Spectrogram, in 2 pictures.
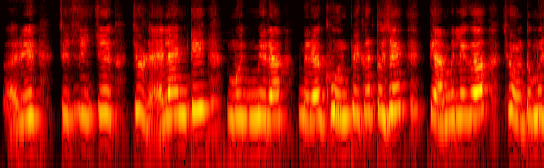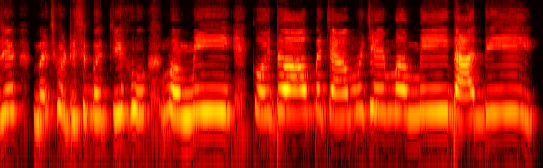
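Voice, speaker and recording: A woman's voice: sits high, takes it slowly, fairly bright tone. A woman voicing a frightened little girl who stammers and wails for her mother in a doll story. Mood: pleading. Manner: stammering, wailing cries.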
